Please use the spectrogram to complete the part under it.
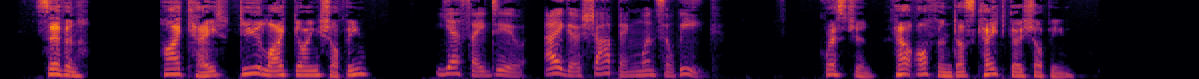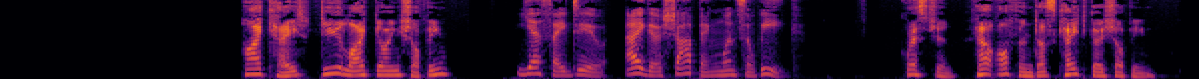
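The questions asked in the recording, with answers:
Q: How often does Kate go shopping?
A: Once a week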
